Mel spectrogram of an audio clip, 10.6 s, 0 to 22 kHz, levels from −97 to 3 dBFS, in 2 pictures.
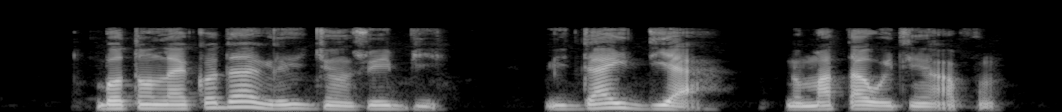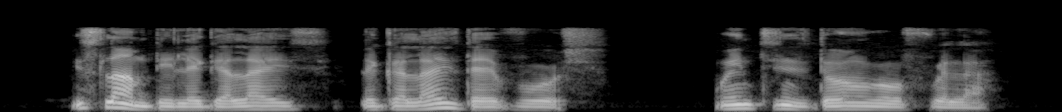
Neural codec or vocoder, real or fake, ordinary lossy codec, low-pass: none; real; none; none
